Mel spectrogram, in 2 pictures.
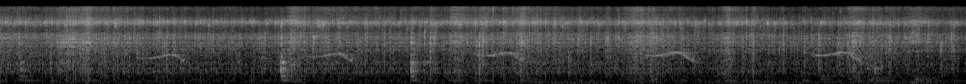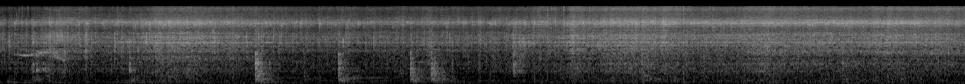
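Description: Stuffed green tomatoes frying in a little oil in a kadhai over a very low flame: a steady sizzle that grows louder near the end, with a few light knocks against the pan in the middle.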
